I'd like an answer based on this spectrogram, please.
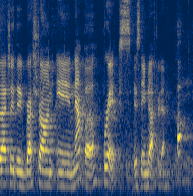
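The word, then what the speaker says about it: Brix: And so we start with the grapes being at what we call like bricks, so like 26 bricks.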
